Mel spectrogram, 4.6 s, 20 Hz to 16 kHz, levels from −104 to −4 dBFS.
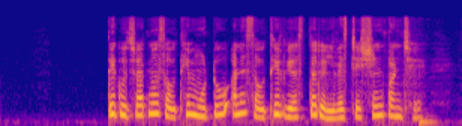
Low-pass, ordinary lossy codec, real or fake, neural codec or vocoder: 9.9 kHz; none; fake; vocoder, 22.05 kHz, 80 mel bands, WaveNeXt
